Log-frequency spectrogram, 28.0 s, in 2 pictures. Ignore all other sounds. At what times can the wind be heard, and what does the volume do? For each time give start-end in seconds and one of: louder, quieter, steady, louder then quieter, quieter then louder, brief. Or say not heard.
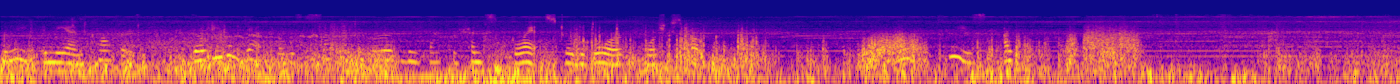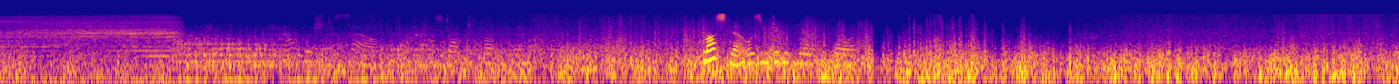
0.0-27.9 quieter then louder.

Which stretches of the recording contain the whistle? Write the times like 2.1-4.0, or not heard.
not heard.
